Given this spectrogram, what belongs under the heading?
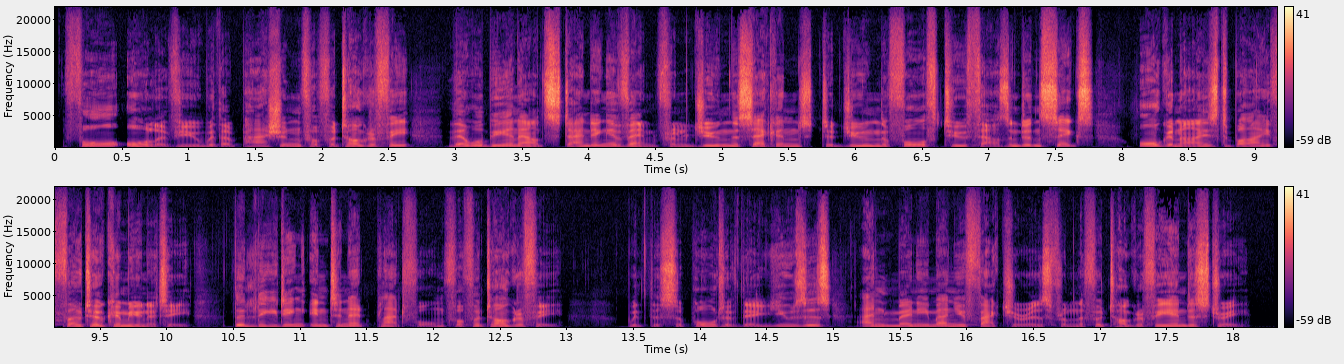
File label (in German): English, Sprecher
